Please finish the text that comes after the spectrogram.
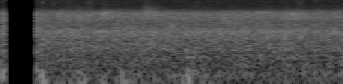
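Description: Unseasonal summer rain pours down steadily in a broad, even hiss, loud and continuous after a brief silent gap at the start, with no voices.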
